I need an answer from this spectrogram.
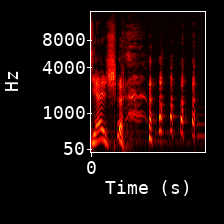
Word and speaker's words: Jez: This is Yej. Which is spelled J-E-Z, by the way.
